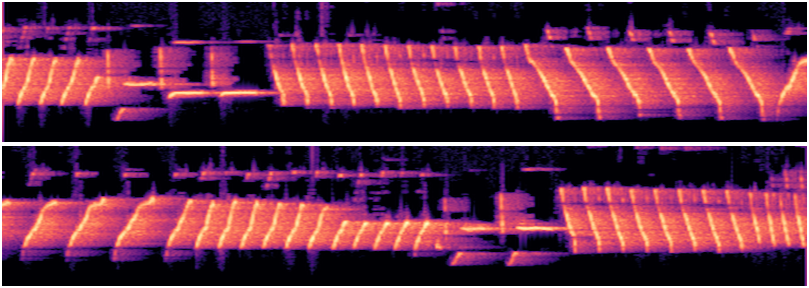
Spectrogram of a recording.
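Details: Gloster canary in continuous song, used to excite other canaries and train young ones: dense rolling trills of rapid repeated notes, a brief pure whistle, and changing buzzy phrases throughout.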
